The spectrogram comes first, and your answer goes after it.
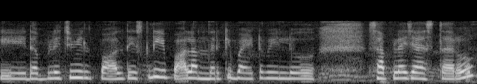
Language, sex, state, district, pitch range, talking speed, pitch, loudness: Telugu, female, Andhra Pradesh, Srikakulam, 265-295 Hz, 150 wpm, 280 Hz, -17 LUFS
